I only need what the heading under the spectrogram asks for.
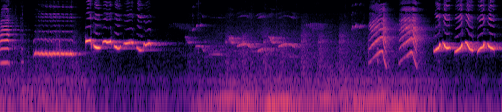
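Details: Masked laughingthrush song meant to coax other laughingthrushes and songbirds into singing: clear level whistles, a wavering phrase, a quieter lull with low murmur, then sharp downward sweeps and rapid repeated whistled notes.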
